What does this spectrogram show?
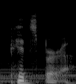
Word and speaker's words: Pittsburgh: named this new town Pittsburgh pronounced and spelled like the City of Edinburgh in his homeland the town of Pittsburgh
